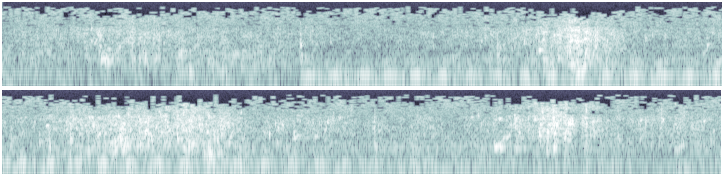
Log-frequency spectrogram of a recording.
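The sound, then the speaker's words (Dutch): A boat travels across water toward a shipyard, with a steady low engine drone under continuous rushing and splashing, even in loudness throughout, with no voices. “Hoe lang is het varen naar die werf, schipper?”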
